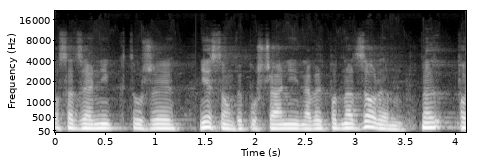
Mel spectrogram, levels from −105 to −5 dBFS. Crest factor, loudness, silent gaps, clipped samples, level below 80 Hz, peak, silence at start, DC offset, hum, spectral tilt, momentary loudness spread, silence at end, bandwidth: 12 dB; -13 LUFS; none; under 0.1%; -54 dBFS; 0 dBFS; 0 s; under 0.1%; none; -10 dB/octave; 5 LU; 0 s; 7 kHz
